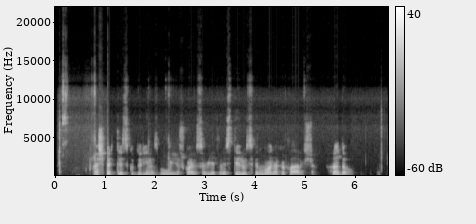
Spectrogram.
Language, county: Lithuanian, Šiauliai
